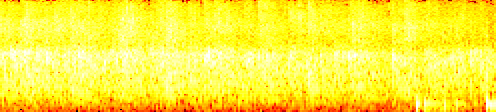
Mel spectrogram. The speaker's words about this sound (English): Thanks. Cool. Send me a clap, eh? Yes, please.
